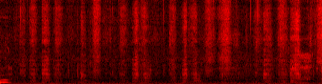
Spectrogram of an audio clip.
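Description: Pen writing on a paper worksheet: faint, irregular scratches of short handwriting strokes.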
